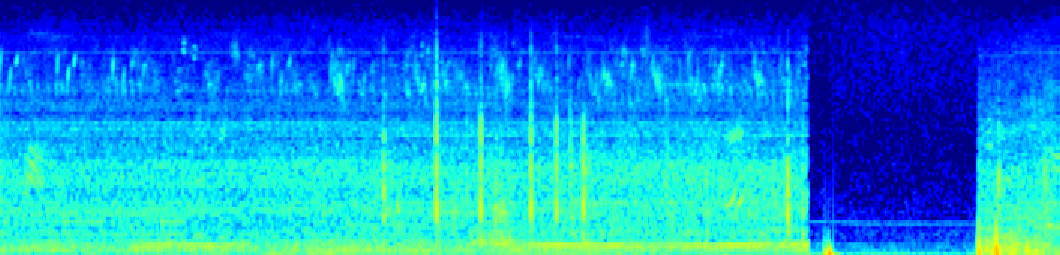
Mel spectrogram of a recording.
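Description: Outdoor ambience: a low steady hum with faint high chirps and a scattered run of sharp clicks. The sound cuts out for nearly two seconds near the end.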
